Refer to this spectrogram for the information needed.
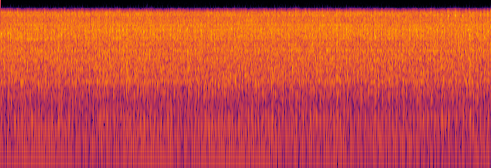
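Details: Motorcycle settled into a smooth, even, healthy idle with no knocks, misses or surging, after a restart (the fuel had been off). Pod filters are fitted, and it is warming up just before the radiator fan kicks in. It is running well.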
